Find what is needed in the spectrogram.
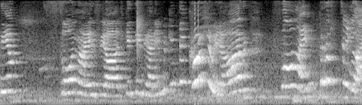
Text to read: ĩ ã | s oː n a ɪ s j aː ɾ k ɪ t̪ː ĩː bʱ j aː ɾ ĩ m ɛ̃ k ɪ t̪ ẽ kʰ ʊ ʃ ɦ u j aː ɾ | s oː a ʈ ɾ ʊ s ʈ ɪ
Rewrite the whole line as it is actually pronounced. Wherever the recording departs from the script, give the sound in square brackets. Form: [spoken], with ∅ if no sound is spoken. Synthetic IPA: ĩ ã | s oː n a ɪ s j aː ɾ k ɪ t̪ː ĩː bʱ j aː ɾ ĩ m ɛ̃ k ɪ t̪ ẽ kʰ ʊ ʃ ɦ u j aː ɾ | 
